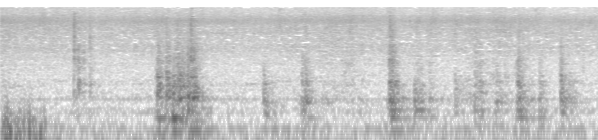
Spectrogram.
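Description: Beef and spice masala sizzling in a pot as water is poured in at the start and a metal spoon stirs and scrapes it. Scattered knocks of the spoon against the pot run through the steady sizzle.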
